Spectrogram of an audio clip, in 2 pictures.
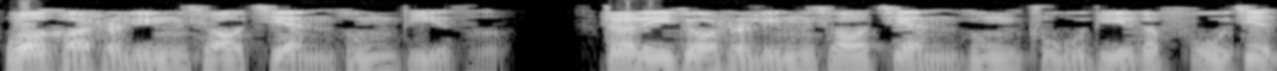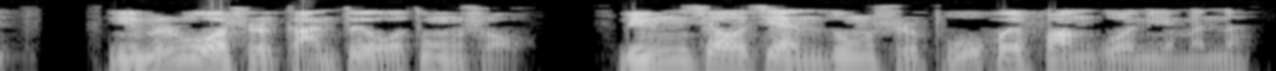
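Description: A man's voice: medium pitch, very animated, moderate pace, slightly rough, no echo. A man voicing a wounded, defiant young swordsman warning his pursuers, in a dull, dry recording.

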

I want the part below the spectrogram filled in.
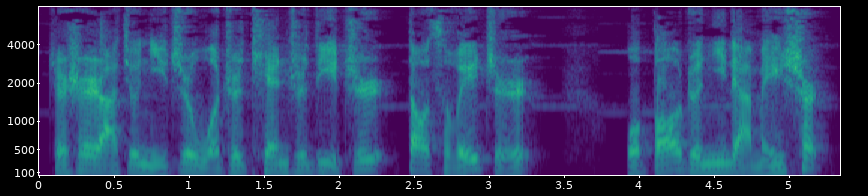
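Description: A man's voice: mid-range voice, moderate pace, pitched below the performer's own voice, natural voice. A man doing a sly old swindler soothsayer. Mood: sly reassurance. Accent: Northeastern Mandarin. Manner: theatrical, switches from panicky wails to stern bluster. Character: sly old swindler fortune-teller, crafty fake soothsayer.

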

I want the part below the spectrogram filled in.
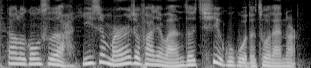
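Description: A female host telling comic everyday stories in a chatty, lively way. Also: medium pitch, dry recording. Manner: lively, chatty, drawn-out particles. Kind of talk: comic storytelling. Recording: faint music bed.

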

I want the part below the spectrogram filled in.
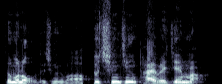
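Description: Husky, fast-talking Northeastern Chinese man. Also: on the high side. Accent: Northeastern Mandarin. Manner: animated, acts out quoted voices. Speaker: storyteller. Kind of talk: casual storytelling chat.

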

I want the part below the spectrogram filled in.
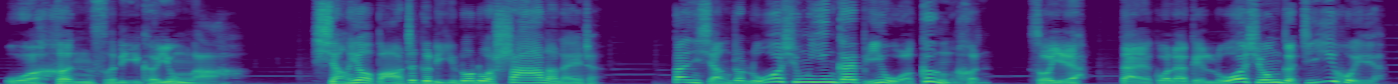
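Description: A smug, scheming warlord, as a man puts him on, gloating and teasing with a lively, sing-song lilt. It is recorded dry and close, with faint music underneath. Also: on the high side, moderate pace, no echo. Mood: sly.

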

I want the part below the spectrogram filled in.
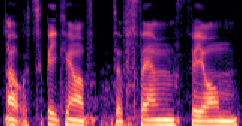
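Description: Man from China, low voice, very slow, halting questions. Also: fairly even intonation, a little mellow. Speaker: interviewer. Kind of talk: casual interview questions.

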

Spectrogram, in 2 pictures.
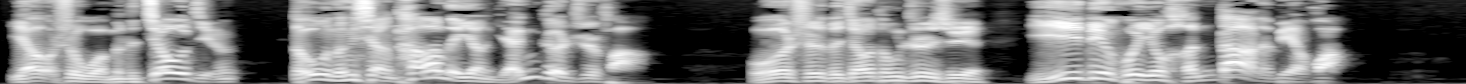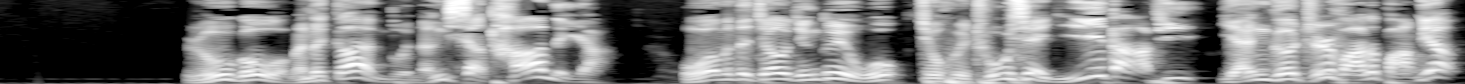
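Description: A man's voice: medium pitch, sing-song, normal speed, breathy edge, no room sound, studio quality. A man voicing a middle-aged male police bureau chief giving an emphatic formal speech. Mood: stern.

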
